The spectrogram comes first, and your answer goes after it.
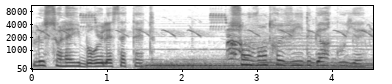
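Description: A woman narrating a fable in an expressive, measured storytelling voice. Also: mid-range voice. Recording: music bed under the voice.

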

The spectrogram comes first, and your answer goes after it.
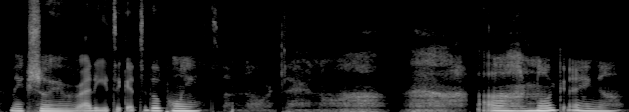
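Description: A woman doing ASMR role-play as a flirtatious, coaxing friend, drifting between soft breathy speech and speaks softly, close and intimate as if right in your ear. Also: medium pitch, no room sound. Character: flirtatious, coaxing female friend on a late call.

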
